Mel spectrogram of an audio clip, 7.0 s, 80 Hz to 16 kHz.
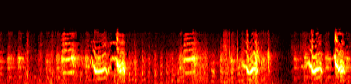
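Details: A hen cackles after laying her egg, breakfast time on 31 January 2021: soft quick clucks build into loud, wavering drawn-out squawks, repeated in bursts roughly every two seconds with short pauses between.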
